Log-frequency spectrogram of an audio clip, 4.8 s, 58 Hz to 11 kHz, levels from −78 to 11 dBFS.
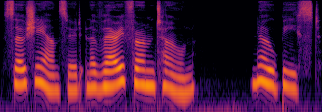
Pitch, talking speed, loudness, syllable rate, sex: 195 Hz, 125 wpm, -17 LUFS, 3.3 syllables/s, female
